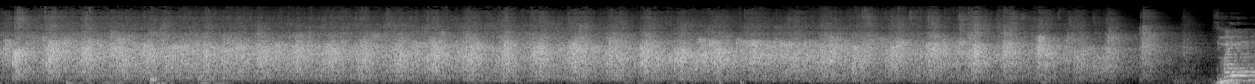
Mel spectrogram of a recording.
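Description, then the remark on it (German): Sustained applause from a sizable German-speaking audience for the people who prepared the event, dense and steady for about twelve seconds before tapering off abruptly near the end. “Gebt ihr noch mal einen Applaus.”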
